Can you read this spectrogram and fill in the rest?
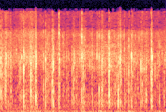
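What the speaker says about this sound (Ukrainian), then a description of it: "Я маю надію, що вам чути дощ." Rain falls steadily outdoors, a dense, even hiss of drops with soft patters scattered through it, moderately close and with no voices.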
